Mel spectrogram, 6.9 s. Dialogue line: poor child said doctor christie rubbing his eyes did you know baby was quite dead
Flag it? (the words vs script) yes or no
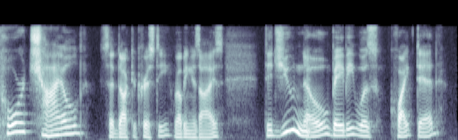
no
